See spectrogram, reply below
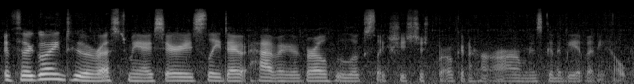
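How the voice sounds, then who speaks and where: A woman plays a stoic male mage in a tabletop roleplaying game. He is stiff and reserved, talking drily in a lowish female register over faint background noise. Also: fairly even intonation, a little fast. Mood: dry, resigned.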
